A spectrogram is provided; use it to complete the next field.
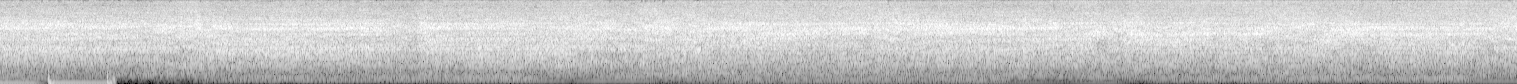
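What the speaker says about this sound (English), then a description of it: "I'm gonna go ahead and blow dry this." A hair dryer runs steadily for the whole stretch while blow-drying hair treated with a slippery, watery serum, a constant loud airy whoosh with a low hum whose pitch shifts slightly as the dryer moves, no talking.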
